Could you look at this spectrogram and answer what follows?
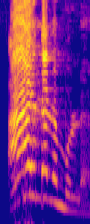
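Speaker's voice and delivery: high, loud acted disavowal; loudly wash your hands of it; exaggerated protest of ignorance; mock denial. Acts churchgoer denying the pastor.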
